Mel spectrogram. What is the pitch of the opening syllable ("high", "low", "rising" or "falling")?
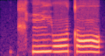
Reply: high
